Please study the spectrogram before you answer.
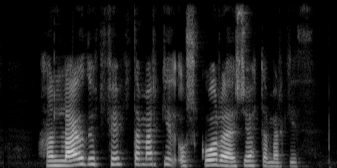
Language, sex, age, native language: Icelandic, female, 40-49, Icelandic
